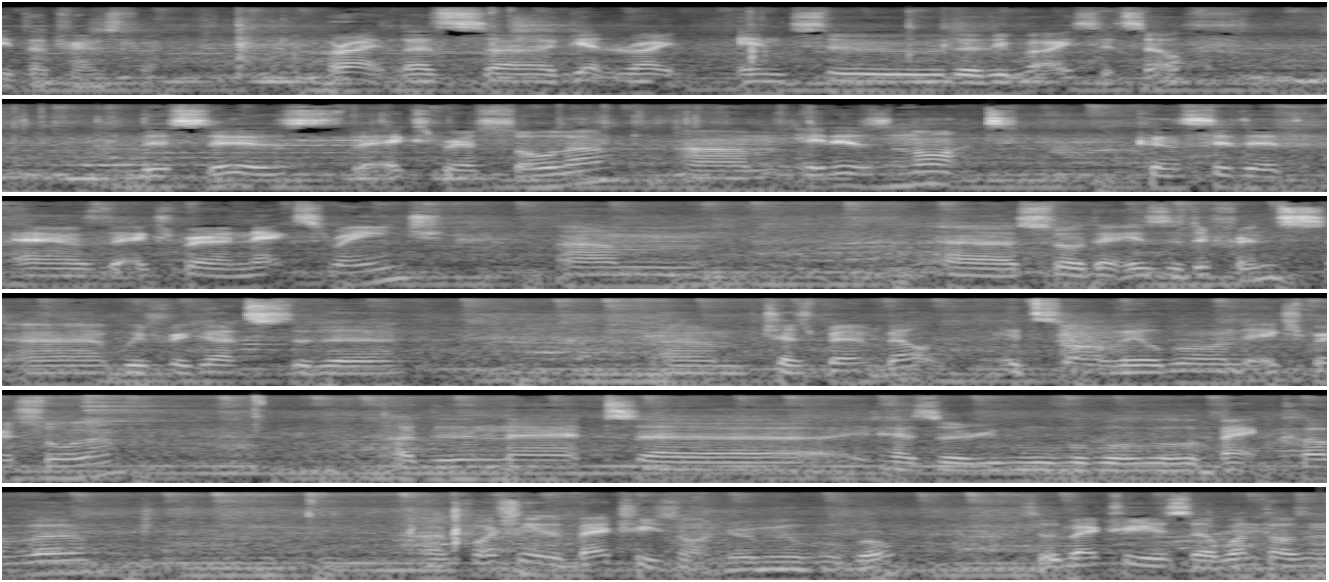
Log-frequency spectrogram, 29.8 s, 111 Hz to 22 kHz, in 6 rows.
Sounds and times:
Speech: 0:00.0 - 0:00.6, 0:01.2 - 0:04.6, 0:05.5 - 0:12.6, 0:13.4 - 0:16.5, 0:17.4 - 0:20.4, 0:21.3 - 0:25.2, 0:26.4 - 0:29.8
Music: 0:00.0 - 0:29.8.

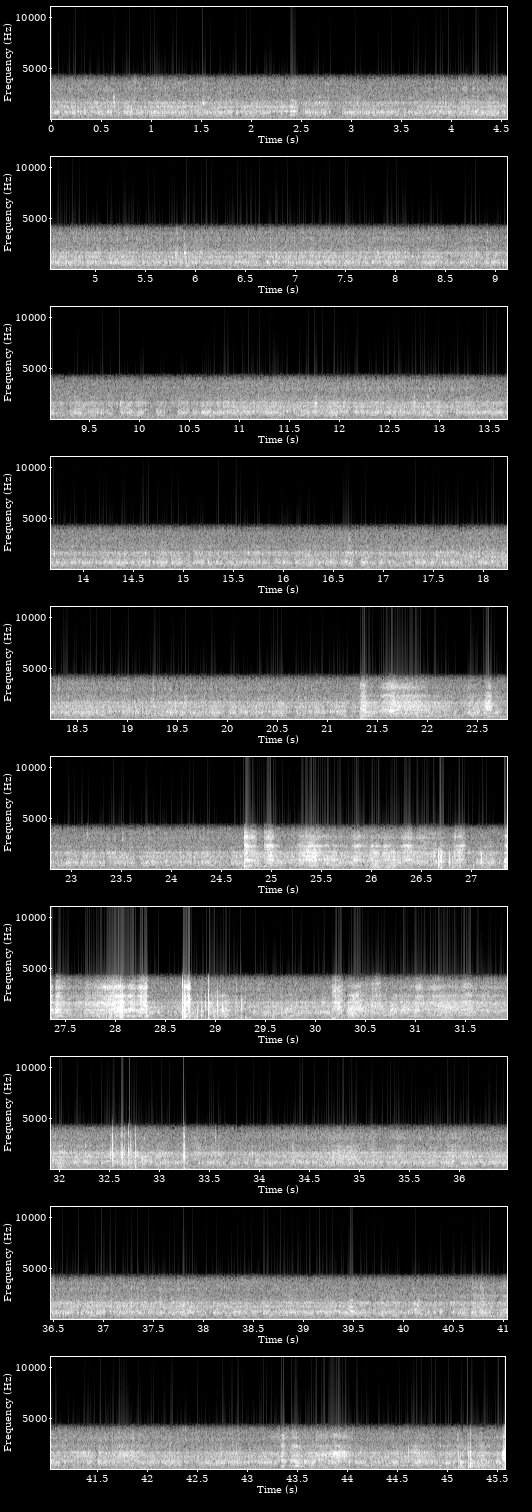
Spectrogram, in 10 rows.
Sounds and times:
Boat, Water vehicle: 0:00.0 - 0:45.5.

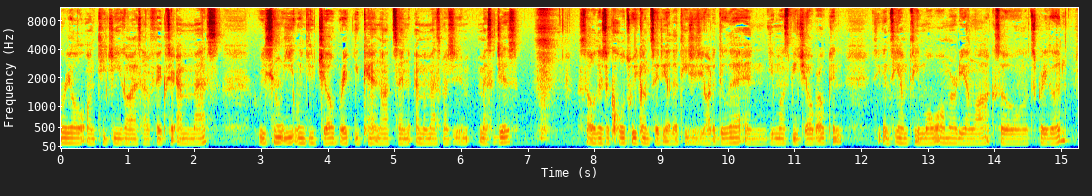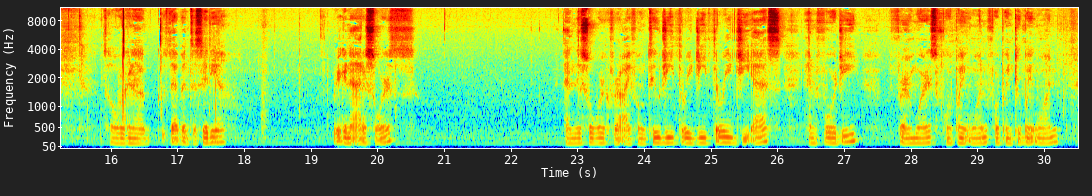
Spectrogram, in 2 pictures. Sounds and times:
Speech: 0:00.0 - 0:02.4, 0:03.0 - 0:06.9, 0:07.8 - 0:15.1, 0:15.9 - 0:17.8, 0:19.3 - 0:20.6, 0:22.8 - 0:30.3
Inside, small room: 0:00.0 - 0:30.5.

